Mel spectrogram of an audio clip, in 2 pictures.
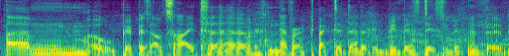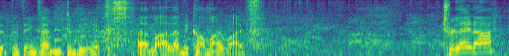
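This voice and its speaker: A man running a tabletop game as game master, narrating casually with a halting, stammering delivery. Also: fairly low pitch, darkish tone.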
